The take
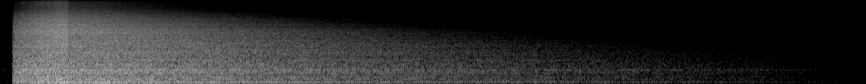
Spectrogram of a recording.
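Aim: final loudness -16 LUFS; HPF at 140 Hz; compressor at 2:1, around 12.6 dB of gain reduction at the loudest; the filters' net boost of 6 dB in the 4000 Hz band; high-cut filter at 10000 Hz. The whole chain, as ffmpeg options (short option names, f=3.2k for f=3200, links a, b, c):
-af "highpass=140,lowpass=10k,equalizer=f=4k:t=o:g=7.5,acompressor=threshold=-34dB:ratio=2,volume=13dB"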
